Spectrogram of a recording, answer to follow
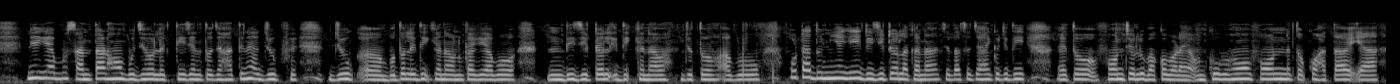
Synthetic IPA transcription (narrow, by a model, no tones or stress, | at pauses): niaɡɛabɔsant̪aɽɦɔ̃bud͡ʒʱɛwləɡ̚t̪id͡ʒɛnɛt̪ɔʔd͡ʒaɦãt̪ɛnɛd͡ʒuɡʰd͡ʒukbɔd̪ɔlid̪iʔ̚kanaunkaɡɛabɔɖid͡ʒiʈəlid̪ʱiʔ̚ˀkanad͡ʒɔt̪ɔa̰bɔkɔʈad̪unijaɡɛɖid͡ʒiʈəlakanat͡ʃɛd̪aʔsɛd͡ʒaɦãkɔd͡ʒud̪iɛt̪ɔʔpʰɔnt͡ʃɛlubʱakɔbaɽajaunkubɦɔ̃pʰɔnːɛt̪ɔʔkɔɦat̪awɛʔɛ̰ja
